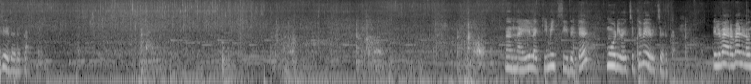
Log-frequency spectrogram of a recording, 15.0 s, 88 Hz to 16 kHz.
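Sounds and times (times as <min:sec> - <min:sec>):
food sizzling in oil: 0:00.0 - 0:15.0
wooden spatula scraping pot: 0:07.1 - 0:10.0.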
